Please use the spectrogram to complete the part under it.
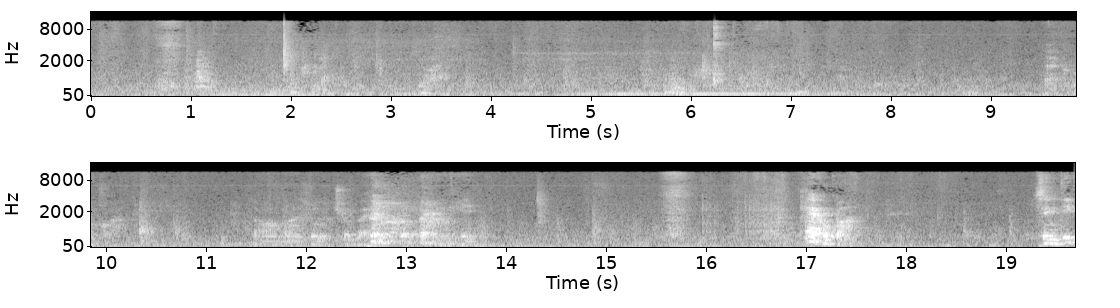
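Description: A middle-aged man reads aloud calmly.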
